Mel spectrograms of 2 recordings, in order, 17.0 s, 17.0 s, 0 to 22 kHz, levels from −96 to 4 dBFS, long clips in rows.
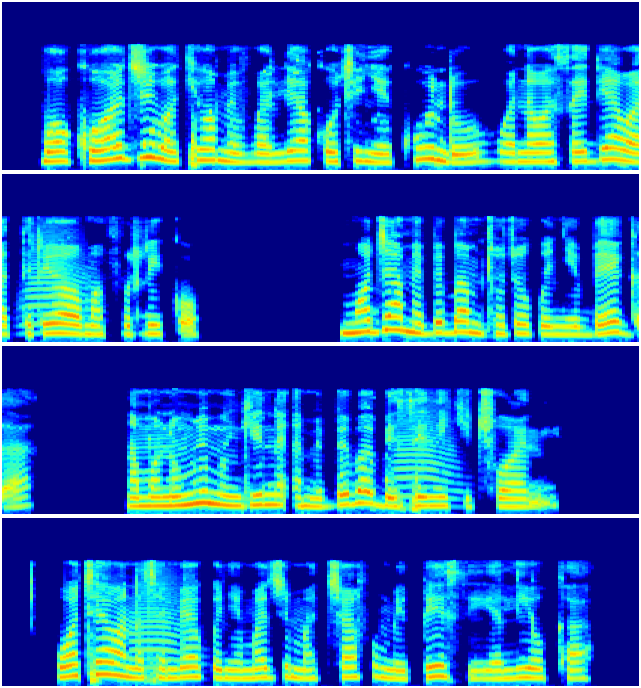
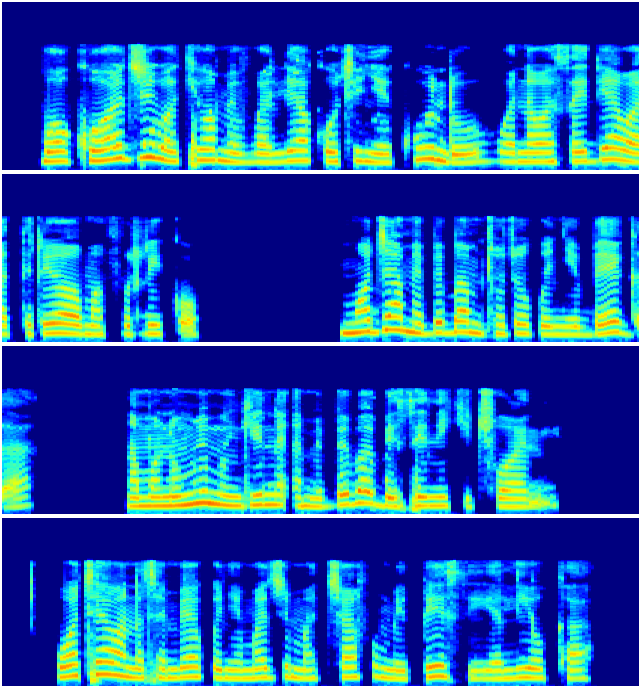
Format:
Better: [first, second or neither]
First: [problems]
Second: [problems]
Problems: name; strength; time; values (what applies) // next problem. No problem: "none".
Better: second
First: background sound (Brass instrument); 19 dB below the speech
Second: none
